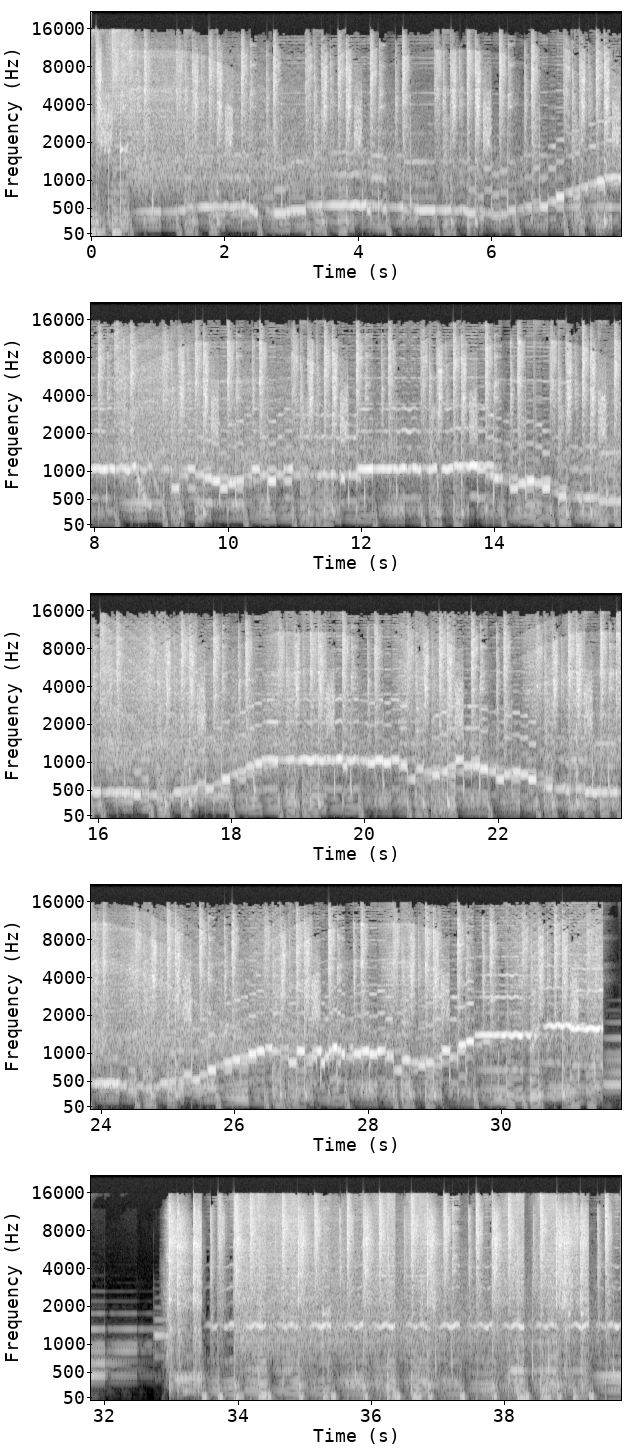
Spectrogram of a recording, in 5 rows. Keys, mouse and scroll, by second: 0.0-1.0 typing, 0.8 click, 2.1 click, 2.2 e, 3.4 click, 3.5 s, 4.5 click, 4.9 e, 5.2 click, 5.2 s, 5.9 click, 5.9 e, 6.8 click, 6.9-12.8 middle drag, 7.2 scroll down 1, 7.3 Tab, 7.8 z, 8.6 scroll down 1, 12.8 click, 13.1 click, 13.8 KP_3, 14.2-23.9 shift+middle drag, 14.4 scroll up 1, 15.4 shift+a, 23.9 click, 24.1 Tab, 29.1 1, 30.5 click, 31.1 g, 34.5 click, 35.4 Tab, 36.6-39.7 middle drag, 37.8 a.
